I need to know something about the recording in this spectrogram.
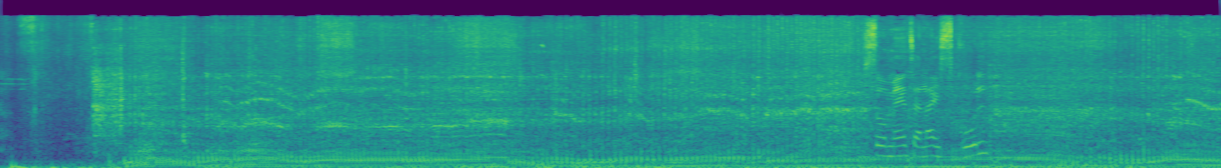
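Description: A motorcycle engine runs with a steady low rumble.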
